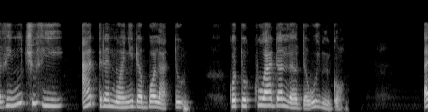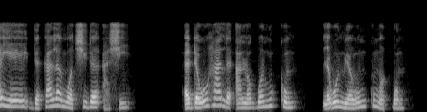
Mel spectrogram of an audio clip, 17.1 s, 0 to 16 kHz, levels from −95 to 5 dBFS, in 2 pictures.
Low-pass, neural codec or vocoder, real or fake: 7.2 kHz; codec, 16 kHz, 2 kbps, FunCodec, trained on LibriTTS, 25 frames a second; fake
